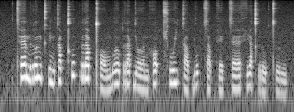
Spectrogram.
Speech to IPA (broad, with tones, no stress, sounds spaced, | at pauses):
tʰ ɛː˥˩ m r o˥˩ n kʰ i˧ n k a˦˥ p̚ kʰ u˥˩ k̚ r a˦˥ p̚ tʰ ɔː˩˦ ŋ b ɤː˥˩ p r a˥˩ k̚ j ɤː˨˩ n h ɔ˥˩ ʔ t͡ɕʰ uː˥˩ j k a˨˩ p̚ j u˥˩ k̚ s a˨˩ p̚ h eː˨˩ k̚ s ɛː˦˥ h i˥˩ a̯ kʰ r u˨˩ ʔ tʰ ɯ˧ ŋ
